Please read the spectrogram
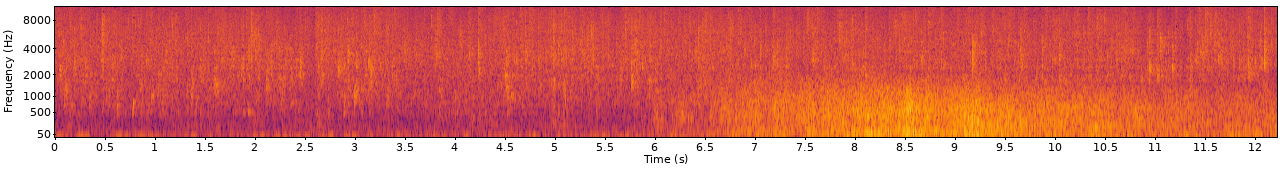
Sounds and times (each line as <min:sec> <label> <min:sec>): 0:00.0 rain from the roof is being collected in a large plastic container 0:12.2
0:06.0 Thunderstorm 0:12.2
